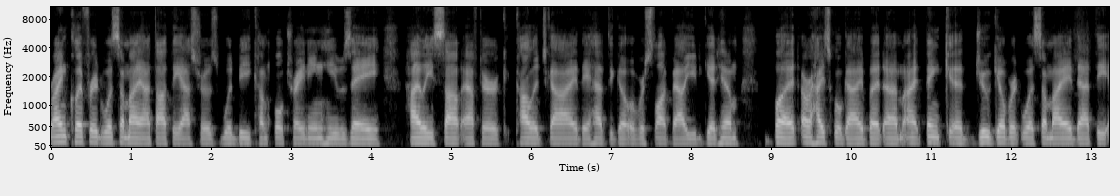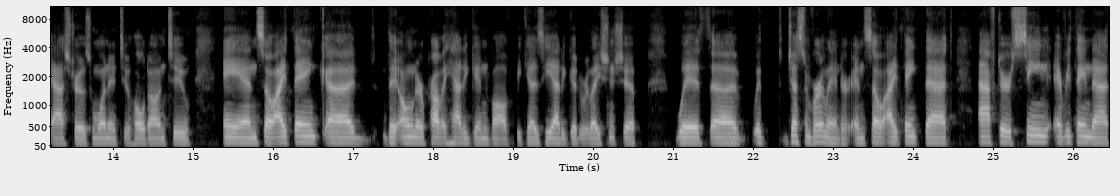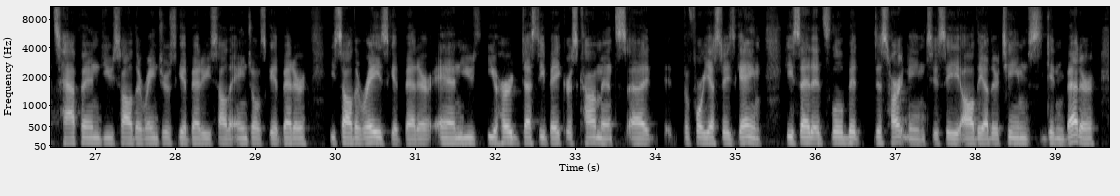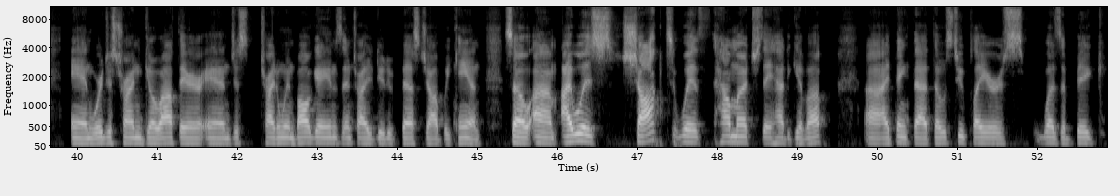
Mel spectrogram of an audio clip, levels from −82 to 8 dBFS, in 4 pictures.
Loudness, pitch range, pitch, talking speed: -24 LUFS, 115-125 Hz, 120 Hz, 200 wpm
